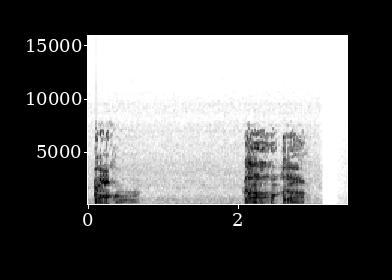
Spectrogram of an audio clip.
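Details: Two loud, harsh voiced coughing bursts with quiet breathing between, from an adult man coughing during sleep.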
